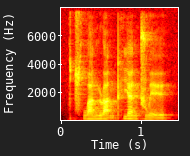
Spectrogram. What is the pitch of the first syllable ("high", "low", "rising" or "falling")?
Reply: rising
